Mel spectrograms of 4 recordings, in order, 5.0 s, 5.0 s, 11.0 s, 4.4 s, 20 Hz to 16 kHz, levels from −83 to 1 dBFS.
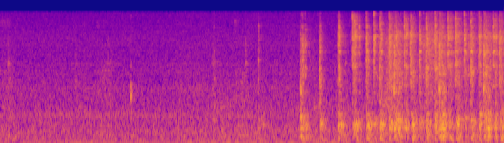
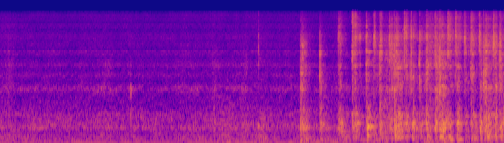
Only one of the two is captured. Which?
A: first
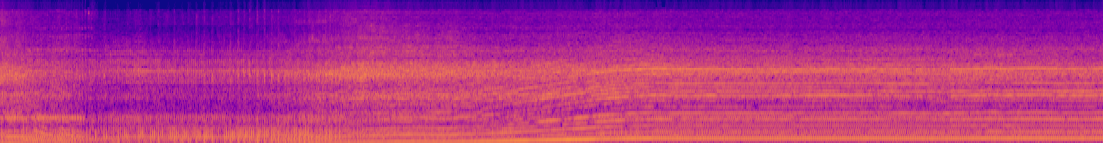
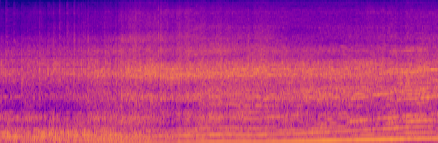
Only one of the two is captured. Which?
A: first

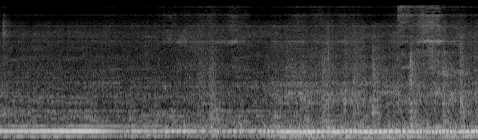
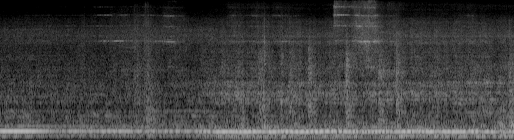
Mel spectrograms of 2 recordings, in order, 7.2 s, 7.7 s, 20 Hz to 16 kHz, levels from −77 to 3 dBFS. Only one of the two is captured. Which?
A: second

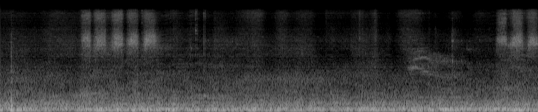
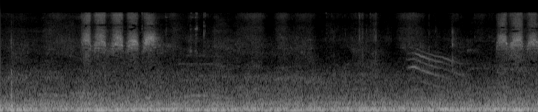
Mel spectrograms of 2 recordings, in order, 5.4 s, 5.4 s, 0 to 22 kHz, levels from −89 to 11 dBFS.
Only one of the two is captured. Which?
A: second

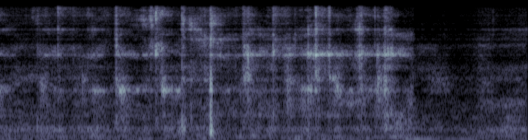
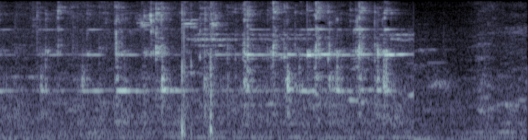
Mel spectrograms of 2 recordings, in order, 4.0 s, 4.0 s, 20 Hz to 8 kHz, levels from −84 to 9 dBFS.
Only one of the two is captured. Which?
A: second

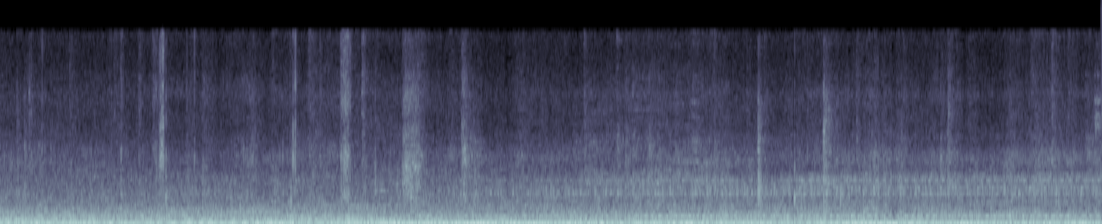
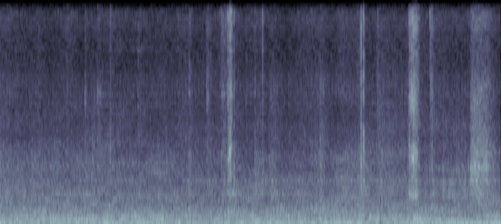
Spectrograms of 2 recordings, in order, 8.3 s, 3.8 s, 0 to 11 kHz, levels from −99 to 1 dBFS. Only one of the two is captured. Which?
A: first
